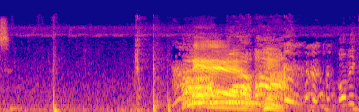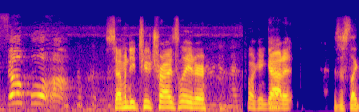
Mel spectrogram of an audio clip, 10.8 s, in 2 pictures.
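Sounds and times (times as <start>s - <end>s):
arrow shot from a bow during a trick-shot attempt: 2.0s - 2.7s
laughter: 3.6s - 7.6s, 8.2s - 9.1s
speech: 7.0s - 9.8s, 10.4s - 10.7s.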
